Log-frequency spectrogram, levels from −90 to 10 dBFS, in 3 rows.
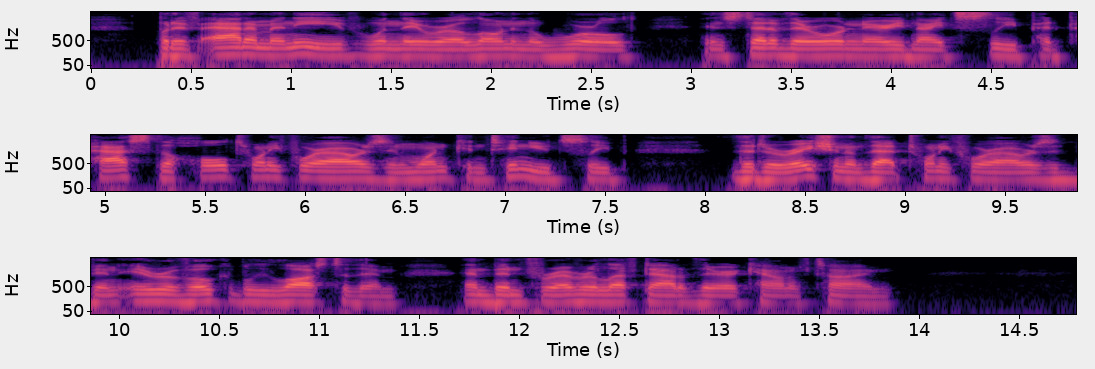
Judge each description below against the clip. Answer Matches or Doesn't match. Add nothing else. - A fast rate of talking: Matches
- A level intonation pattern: Matches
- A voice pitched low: Matches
